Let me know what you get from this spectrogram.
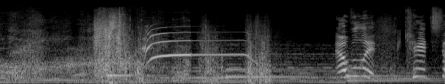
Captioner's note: screaming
